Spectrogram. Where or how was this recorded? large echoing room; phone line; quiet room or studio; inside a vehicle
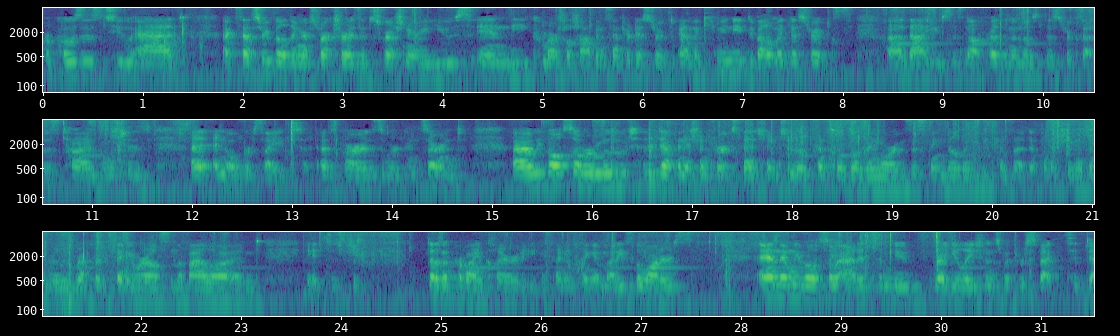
large echoing room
